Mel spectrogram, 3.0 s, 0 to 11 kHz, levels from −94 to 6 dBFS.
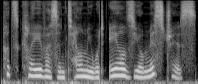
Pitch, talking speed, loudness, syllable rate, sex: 205 Hz, 180 wpm, -16 LUFS, 3.9 syllables/s, female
